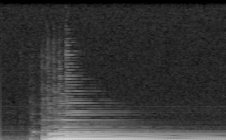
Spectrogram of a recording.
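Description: Nylon-string classical guitar: a C major chord strummed once about half a second in and left ringing, slowly fading. It is strummed through to the first string, so the melody note on the second string is not the top note, which is the wrong way to voice it for this melody style.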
